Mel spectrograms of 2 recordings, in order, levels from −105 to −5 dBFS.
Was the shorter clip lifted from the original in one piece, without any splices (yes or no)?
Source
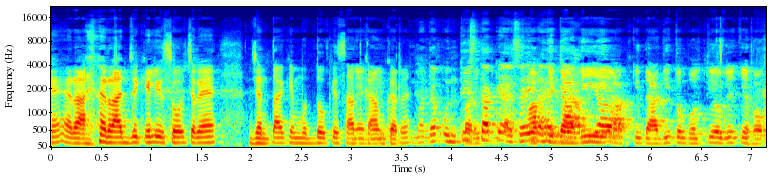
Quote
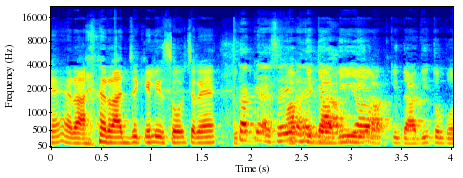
no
